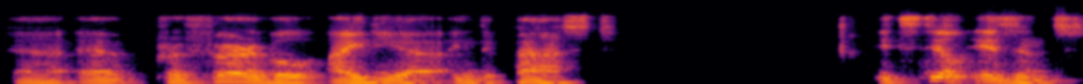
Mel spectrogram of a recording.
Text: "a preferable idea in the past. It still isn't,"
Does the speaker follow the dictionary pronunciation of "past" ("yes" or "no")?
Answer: yes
